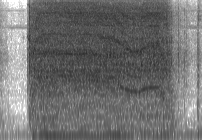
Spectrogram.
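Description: A power tool whirs loudly and steadily for about two seconds as it spins a loose bolt on a Honda Civic subframe, starting abruptly and cutting off, in a quiet garage.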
